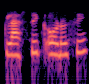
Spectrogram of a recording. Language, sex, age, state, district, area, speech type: Odia, female, 18-30, Odisha, Balasore, rural, conversation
